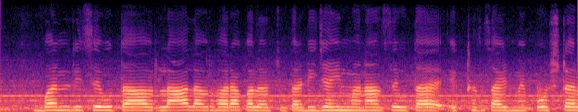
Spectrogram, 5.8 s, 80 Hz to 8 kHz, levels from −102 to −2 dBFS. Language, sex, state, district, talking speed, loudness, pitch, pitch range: Halbi, female, Chhattisgarh, Bastar, 165 wpm, -15 LUFS, 230 Hz, 230-240 Hz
